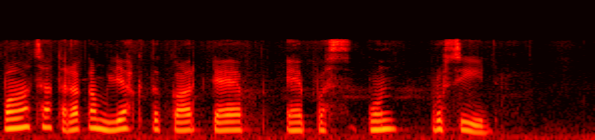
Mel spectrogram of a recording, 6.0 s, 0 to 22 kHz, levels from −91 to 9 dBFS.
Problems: constant background noise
